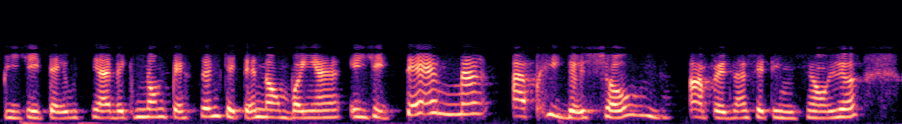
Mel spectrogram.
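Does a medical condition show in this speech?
Yes: hearing loss, cochlear implant; hard of hearing, cochlear implant surgery at age four; uses interpreters and special education support, relies on lip reading, masks hinder understanding.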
